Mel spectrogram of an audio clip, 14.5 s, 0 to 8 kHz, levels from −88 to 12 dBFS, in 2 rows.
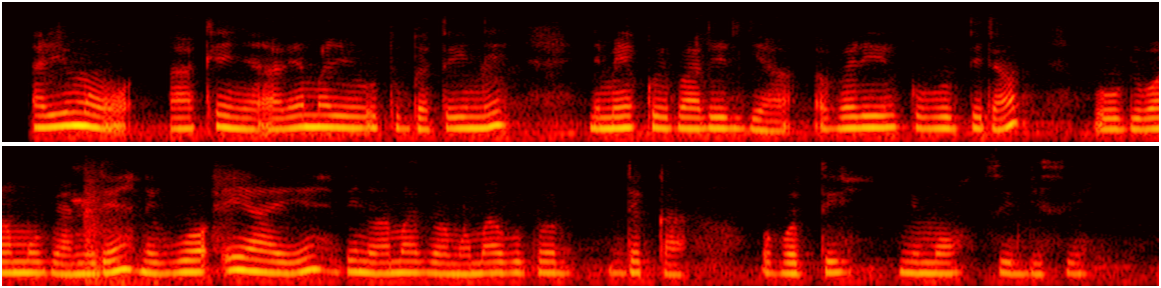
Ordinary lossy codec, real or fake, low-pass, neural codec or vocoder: none; real; none; none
